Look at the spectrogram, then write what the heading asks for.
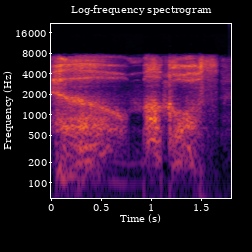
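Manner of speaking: slow, rasping whisper, disappointed; a looming shadow letting out its disappointment; disappointed rasping entity; sighing dark voice. A narrator's reading. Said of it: "the voice sighed".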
